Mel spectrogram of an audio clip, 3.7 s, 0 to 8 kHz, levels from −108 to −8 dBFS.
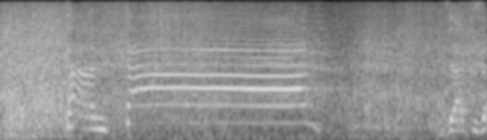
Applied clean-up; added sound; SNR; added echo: none; Train; 11 dB; none.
